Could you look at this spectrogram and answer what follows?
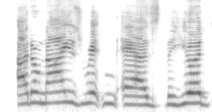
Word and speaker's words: Adonai: So all these three things are pronounced Adonai.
